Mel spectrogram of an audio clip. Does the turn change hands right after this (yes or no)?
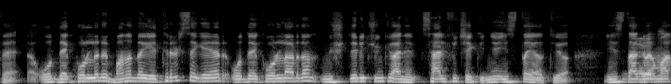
no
